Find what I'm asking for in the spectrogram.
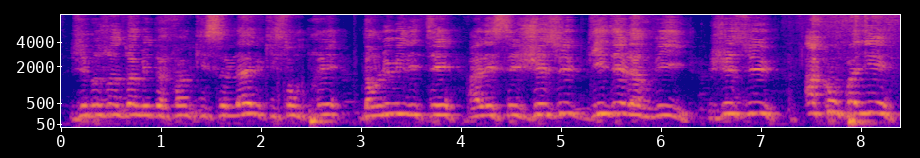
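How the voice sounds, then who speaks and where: Pitch variation is ordinary. The pace is very slow. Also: man. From southern France, Marseille. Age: 70s. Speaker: pastor. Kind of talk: sermon.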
